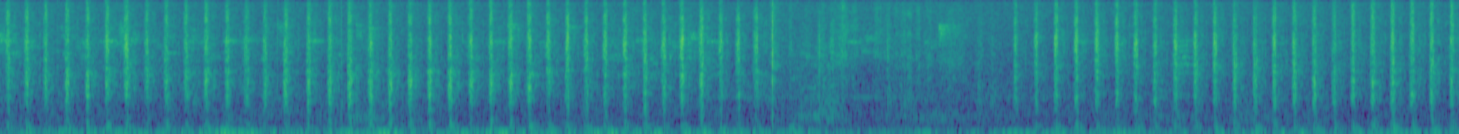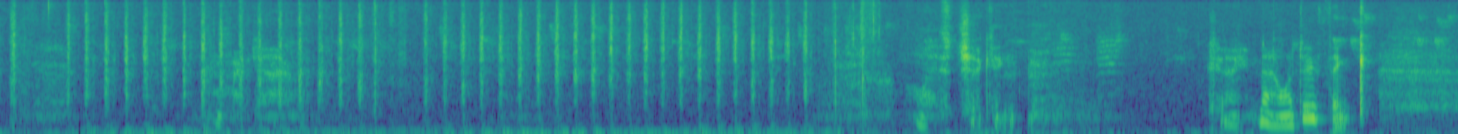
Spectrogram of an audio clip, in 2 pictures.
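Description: A felting needle stabbing rapidly and evenly through a core-wool shape into a felting pad, several soft punches a second. The stabbing stops a few seconds before the end.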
